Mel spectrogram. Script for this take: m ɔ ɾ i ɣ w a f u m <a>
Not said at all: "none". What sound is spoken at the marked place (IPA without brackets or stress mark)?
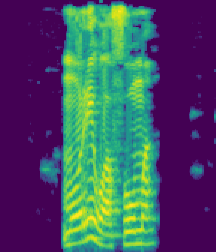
a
